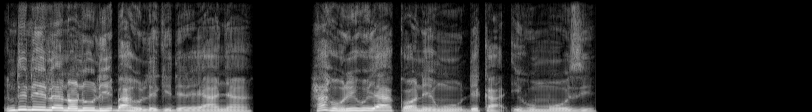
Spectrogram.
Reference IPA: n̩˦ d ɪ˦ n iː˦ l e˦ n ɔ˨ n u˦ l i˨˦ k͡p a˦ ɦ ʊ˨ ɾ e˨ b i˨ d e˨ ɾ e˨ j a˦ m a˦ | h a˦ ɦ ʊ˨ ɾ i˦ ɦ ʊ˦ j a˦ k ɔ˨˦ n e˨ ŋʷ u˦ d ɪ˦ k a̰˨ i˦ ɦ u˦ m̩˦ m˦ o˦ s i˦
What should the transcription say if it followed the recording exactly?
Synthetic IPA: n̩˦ d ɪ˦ n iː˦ l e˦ n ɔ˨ n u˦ l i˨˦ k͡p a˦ ɦ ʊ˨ l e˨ ɡ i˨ d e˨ ɾ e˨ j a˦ ɲ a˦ | h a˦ ɦ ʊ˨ ɾ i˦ ɦ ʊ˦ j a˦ k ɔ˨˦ n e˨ ŋʷ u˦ d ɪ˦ k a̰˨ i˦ ɦ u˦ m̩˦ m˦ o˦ z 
